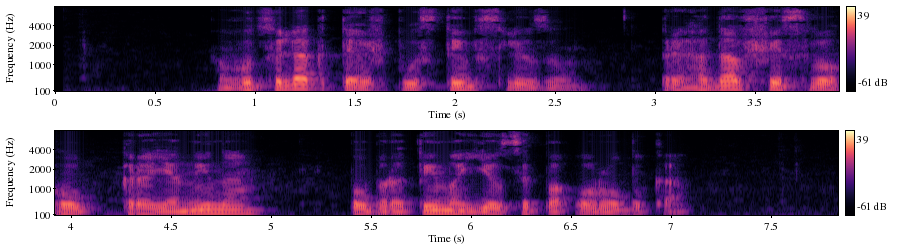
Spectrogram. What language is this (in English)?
Ukrainian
